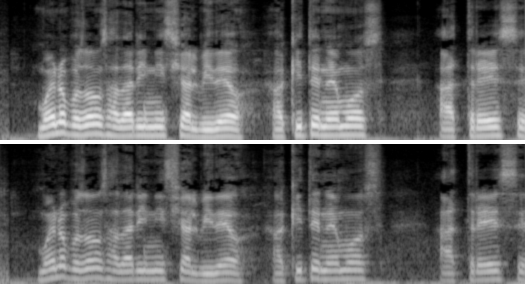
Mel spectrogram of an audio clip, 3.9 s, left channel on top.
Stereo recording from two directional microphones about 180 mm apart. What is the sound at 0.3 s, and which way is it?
A man's voice, 30° left (ahead or behind).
